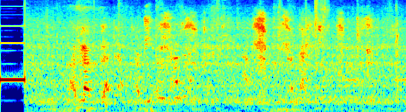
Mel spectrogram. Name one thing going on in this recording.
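A small boy giggles close by.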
